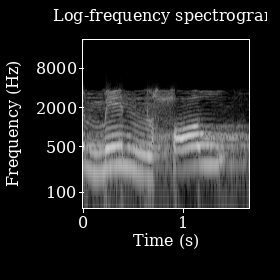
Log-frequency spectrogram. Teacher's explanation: خا حلق سے ادا ہوتا ہے، حلق کے اوپر والے حصے سے ادا ہوتا ہے. خا کو پورا ادا کریں گے کیونکہ یہ حروف مستعلیہ میں سے ہے، لہذا پڑھیں گے من خو.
